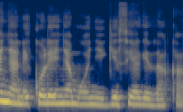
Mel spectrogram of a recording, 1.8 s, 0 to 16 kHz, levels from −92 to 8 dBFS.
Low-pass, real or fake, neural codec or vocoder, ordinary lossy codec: 14.4 kHz; fake; autoencoder, 48 kHz, 128 numbers a frame, DAC-VAE, trained on Japanese speech; none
